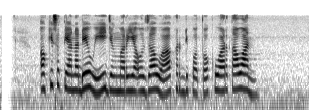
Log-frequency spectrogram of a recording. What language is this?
Sundanese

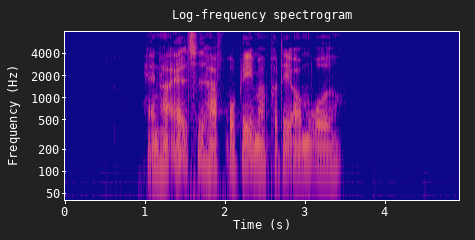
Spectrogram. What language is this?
Danish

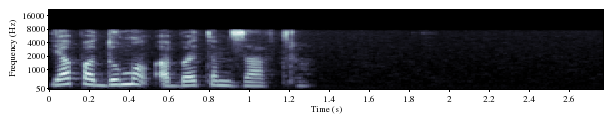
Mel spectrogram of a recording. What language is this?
Russian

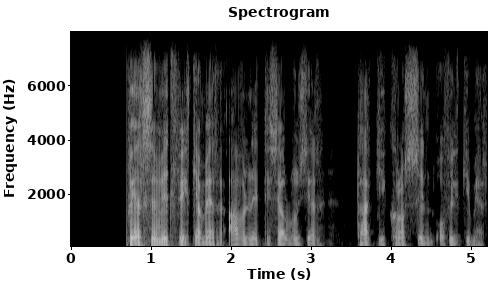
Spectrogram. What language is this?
Icelandic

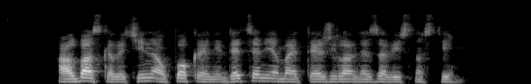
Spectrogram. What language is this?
Serbian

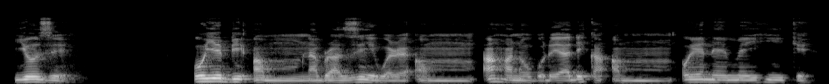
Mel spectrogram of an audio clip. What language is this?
Igbo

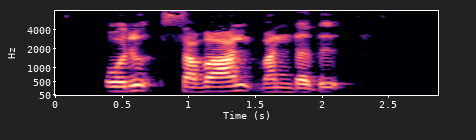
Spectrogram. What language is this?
Tamil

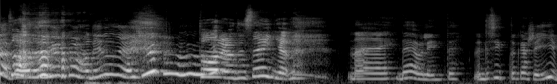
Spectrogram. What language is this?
Swedish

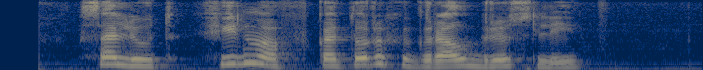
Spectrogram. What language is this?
Russian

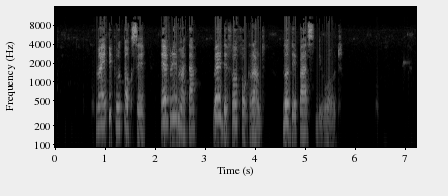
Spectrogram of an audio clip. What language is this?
Nigerian Pidgin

